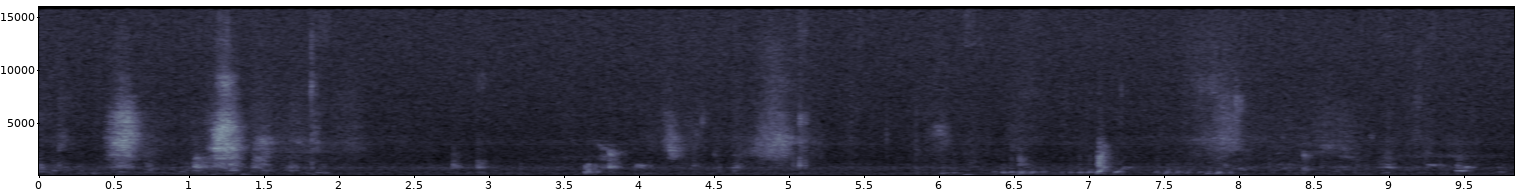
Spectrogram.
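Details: Pet guinea pig left alone, crying loudly out of loneliness: short, high squeaky squeals in irregular bursts, some rising sharply, scattered over ten seconds with quiet gaps, over low indoor hum with soft human talking.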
